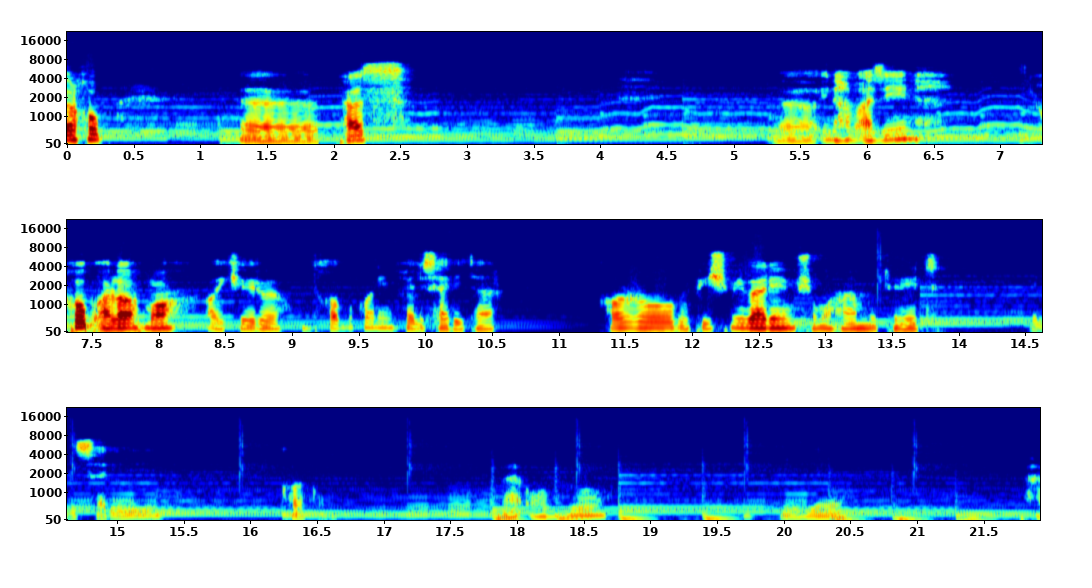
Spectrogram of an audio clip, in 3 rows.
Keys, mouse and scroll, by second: 0.3-2.8 right drag, 3.3 ctrl+z, 4.2-6.0 drag, 9.5-11.3 drag, 11.5-13.3 drag, 17.0-21.4 drag, 20.3 middle click, 21.4-21.9 middle drag.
